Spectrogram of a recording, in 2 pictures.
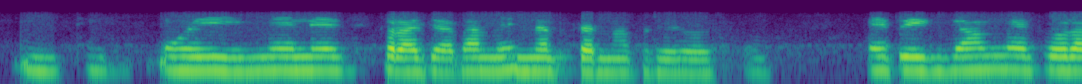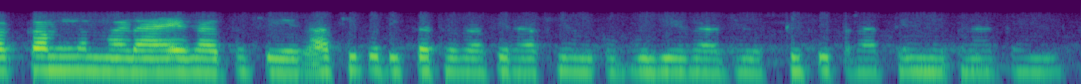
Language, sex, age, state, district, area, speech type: Hindi, female, 18-30, Bihar, Begusarai, rural, conversation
